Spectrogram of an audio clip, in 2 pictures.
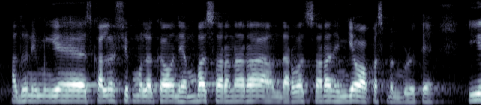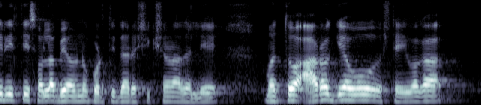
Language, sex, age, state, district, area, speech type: Kannada, male, 18-30, Karnataka, Tumkur, rural, spontaneous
